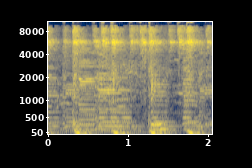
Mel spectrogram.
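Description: Live band playing an instrumental passage: strummed acoustic guitar and electric guitar over bass and drums, with a steady kick-drum beat a little over two a second.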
